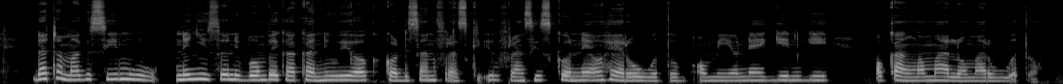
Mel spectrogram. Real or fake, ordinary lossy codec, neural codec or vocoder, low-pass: real; none; none; none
